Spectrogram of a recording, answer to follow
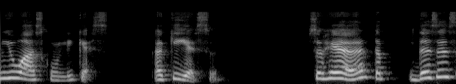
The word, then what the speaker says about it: qui: Pronunciation is key.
